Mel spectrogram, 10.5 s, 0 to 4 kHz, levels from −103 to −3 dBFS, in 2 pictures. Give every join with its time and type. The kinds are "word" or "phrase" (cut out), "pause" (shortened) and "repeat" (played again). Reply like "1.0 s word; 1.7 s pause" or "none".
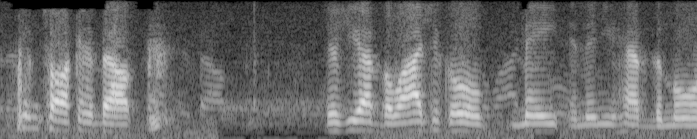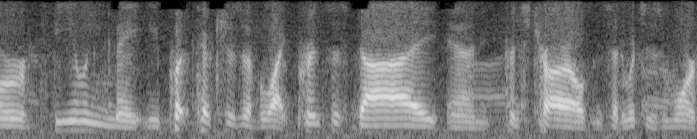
none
